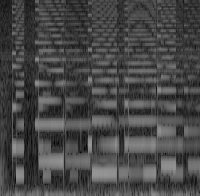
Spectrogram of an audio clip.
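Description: Logic Pro X's 'Chip Tune Lead' synthesizer patch playing a quick melodic run of short notes, a few held a little longer, as the patch is tried out.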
